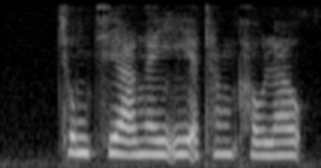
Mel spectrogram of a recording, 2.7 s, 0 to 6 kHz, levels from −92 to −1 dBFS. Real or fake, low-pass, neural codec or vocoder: real; 5.4 kHz; none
